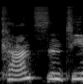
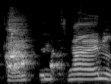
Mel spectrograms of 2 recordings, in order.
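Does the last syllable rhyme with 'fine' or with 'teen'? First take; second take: teen; fine. First: The last syllable rhymes with teen. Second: The last syllable rhymes with fine. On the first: The speaker calls it wrong. "I said it wrong" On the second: The speaker calls it right. "It's Constantine like fine"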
